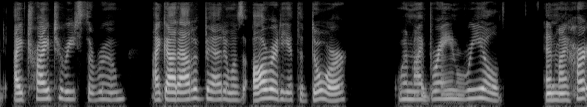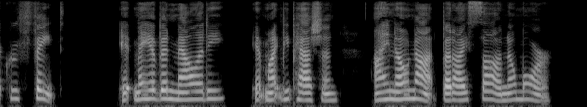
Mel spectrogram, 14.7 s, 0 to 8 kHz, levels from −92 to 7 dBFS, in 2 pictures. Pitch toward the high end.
Yes: high, 220 Hz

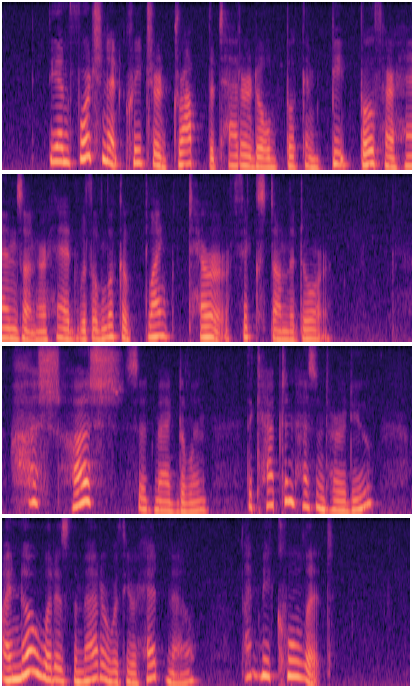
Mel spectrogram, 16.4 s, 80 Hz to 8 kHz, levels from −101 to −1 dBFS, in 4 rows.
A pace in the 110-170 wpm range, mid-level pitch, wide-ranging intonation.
No: average, 180 wpm; medium, 180 Hz; wide, 6.2 semitones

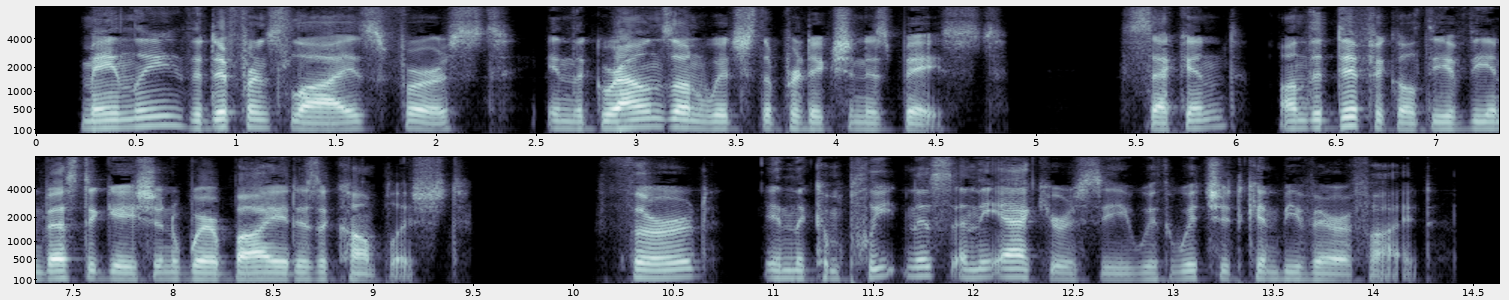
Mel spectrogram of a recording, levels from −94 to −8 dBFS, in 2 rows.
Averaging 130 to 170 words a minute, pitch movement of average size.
Yes: average, 155 wpm; average, 3.3 semitones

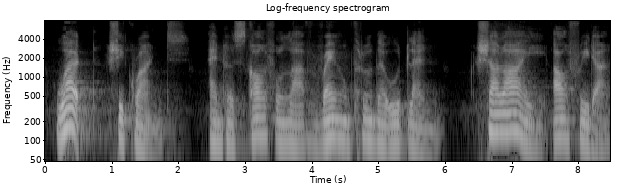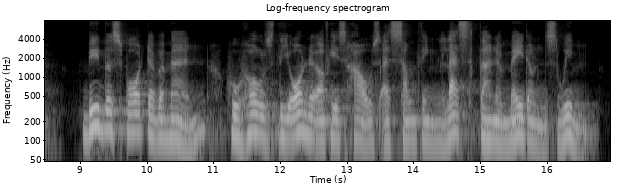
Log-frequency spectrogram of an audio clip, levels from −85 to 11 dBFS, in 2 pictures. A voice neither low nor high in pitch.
No: low, 105 Hz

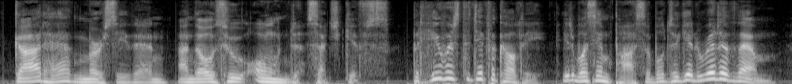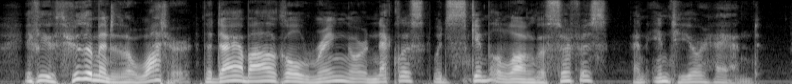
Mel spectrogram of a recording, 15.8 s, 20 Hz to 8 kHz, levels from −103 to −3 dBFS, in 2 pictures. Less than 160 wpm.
No: average, 165 wpm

